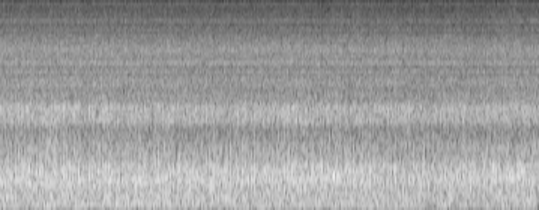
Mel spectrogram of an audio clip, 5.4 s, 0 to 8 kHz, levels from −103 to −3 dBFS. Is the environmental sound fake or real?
real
